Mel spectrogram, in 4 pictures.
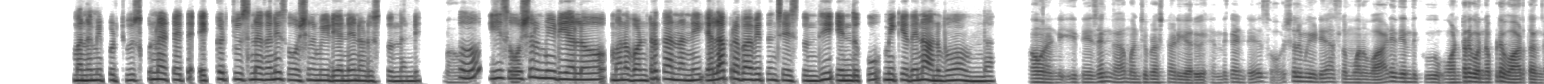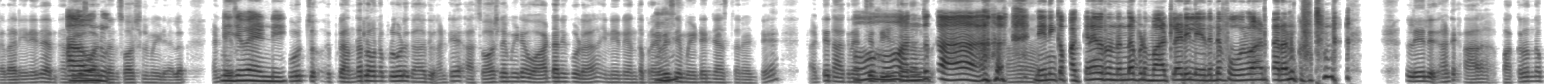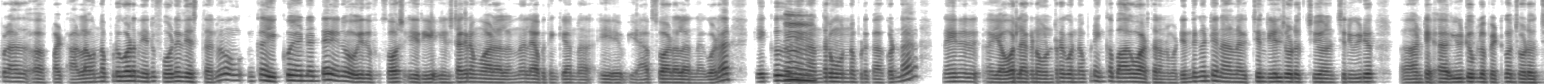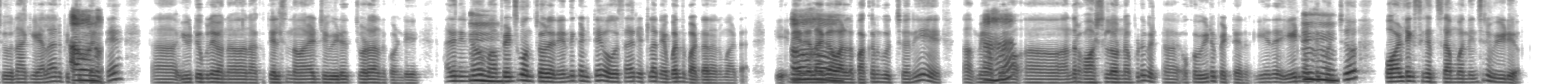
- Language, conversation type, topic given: Telugu, podcast, సోషల్ మీడియా ఒంటరితనాన్ని ఎలా ప్రభావితం చేస్తుంది?
- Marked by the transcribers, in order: in English: "సోషల్ మీడియానే"; in English: "సో"; in English: "సోషల్ మీడియాలో"; in English: "సోషల్ మీడియా"; in English: "సోషల్ మీడియాలో"; in English: "సోషల్ మీడియా"; in English: "ప్రైవసీ మెయింటైన్"; in English: "రీల్"; giggle; in English: "ఇన్స్టాగ్రామ్"; in English: "యాప్స్"; in English: "రీల్"; in English: "యూట్యూబ్‌లో"; in English: "యూట్యూబ్‌లో"; in English: "నాలెడ్జ్ వీడియో"; in English: "ఫ్రెండ్స్"; in English: "వీడియో"; in English: "పాలిటిక్స్కిది"; in English: "వీడియో"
